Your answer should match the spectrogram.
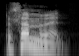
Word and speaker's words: Psammead: Now, how would you say it? P-S-A-M-M-E-A-D. Pessimamud.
